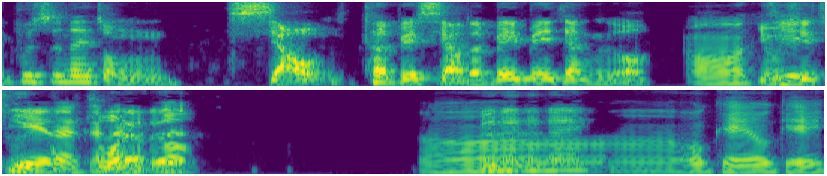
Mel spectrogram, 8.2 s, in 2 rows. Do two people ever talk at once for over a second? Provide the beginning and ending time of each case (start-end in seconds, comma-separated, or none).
3.7-5.1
